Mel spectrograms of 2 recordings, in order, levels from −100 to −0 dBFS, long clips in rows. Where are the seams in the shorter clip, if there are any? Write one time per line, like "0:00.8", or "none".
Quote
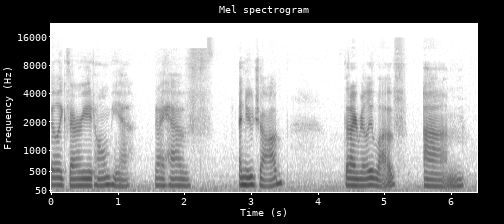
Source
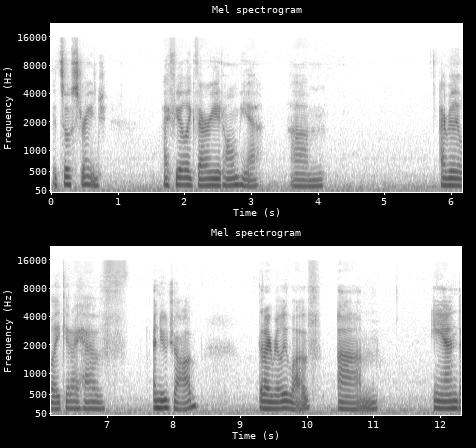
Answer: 0:01.6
